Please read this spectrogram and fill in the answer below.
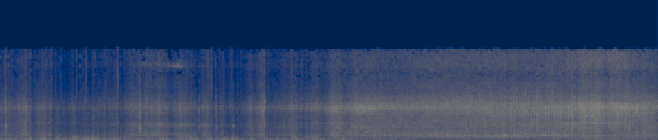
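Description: Motorbike riding through traffic: engine running under a rushing road and wind noise that is choppy at first, then steadier as it slows into the queue, with a low steady hum near the end.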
